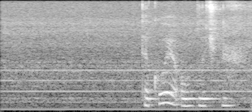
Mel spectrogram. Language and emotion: Russian, neutral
